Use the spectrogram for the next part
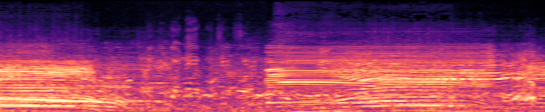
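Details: Brahman bulls lowing, several drawn-out harmonic moos overlapping one another, the first strong call fading after about a second and another rising near the middle, over a constant background hum of other cattle.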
